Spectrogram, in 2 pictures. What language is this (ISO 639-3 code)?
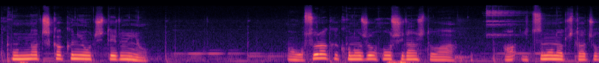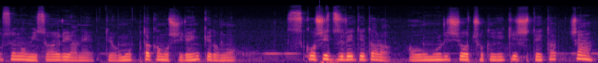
jpn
